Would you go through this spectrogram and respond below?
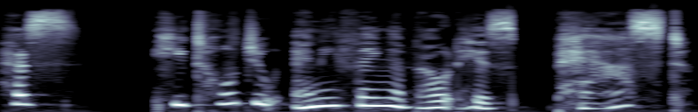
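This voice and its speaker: Halting, slow-paced young woman sleuth played by a woman. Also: sits high, expressive, a little mellow. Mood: awkward, probing. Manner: halting, tactful, measured. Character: hesitant, wary amateur sleuth, a younger small-town woman. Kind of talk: audio drama acting.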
